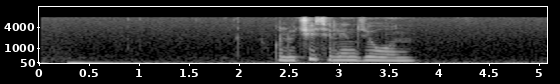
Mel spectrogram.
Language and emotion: Russian, neutral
